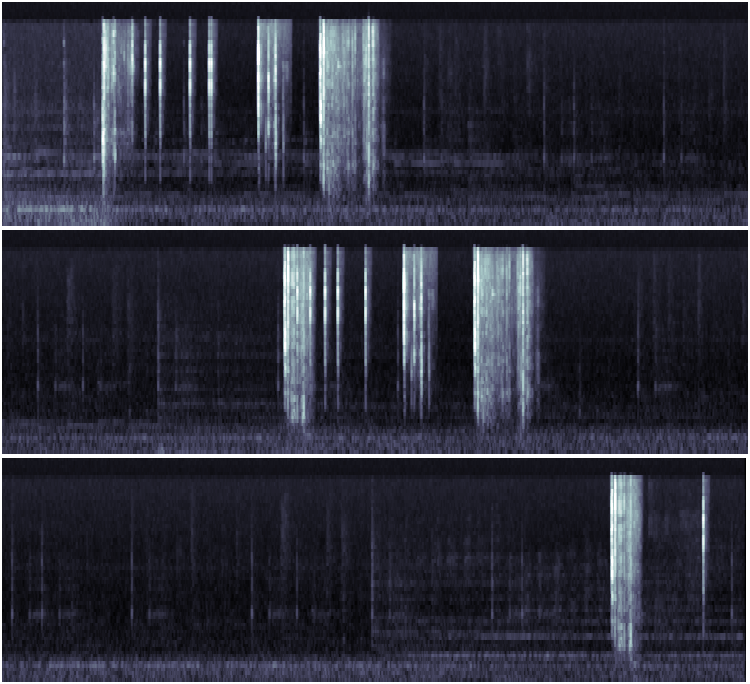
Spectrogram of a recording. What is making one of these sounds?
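Short menu clicks tick several times.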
